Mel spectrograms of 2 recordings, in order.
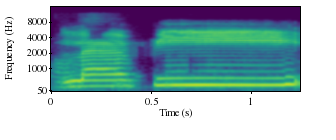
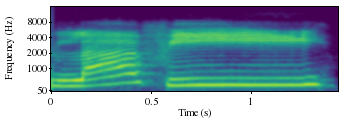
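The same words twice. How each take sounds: First: The pitch stays level across both syllables. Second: The pitch jumps up on the syllable 'la'. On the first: The speaker calls it right. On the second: The speaker calls it wrong. "masih ada yang naik lanya, jangan ya, jangan lafi"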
